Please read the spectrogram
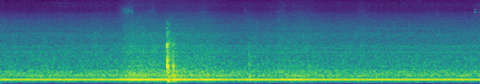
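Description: Steady low electrical hum with background hiss, and a single short click about two seconds in.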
